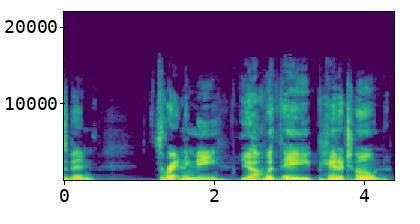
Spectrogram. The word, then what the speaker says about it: panettone: But it's so softly pronounced by panettone. An actual Italian. It's panettone.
